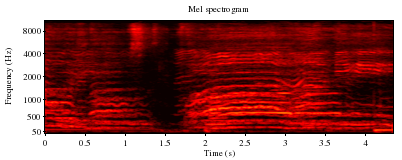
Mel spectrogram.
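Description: Congregation singing a gospel song together, several voices in harmony over a held low bass note; the singing dips briefly about a second and a half in, then comes back fuller.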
